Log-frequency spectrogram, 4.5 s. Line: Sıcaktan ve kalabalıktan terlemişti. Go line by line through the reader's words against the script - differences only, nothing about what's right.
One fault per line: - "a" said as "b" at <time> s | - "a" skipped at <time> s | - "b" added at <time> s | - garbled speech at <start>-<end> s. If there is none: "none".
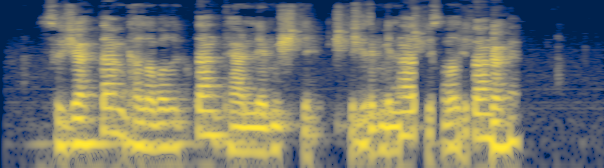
- "ve" skipped at 0.9 s
- garbled speech at 2.5-3.9 s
